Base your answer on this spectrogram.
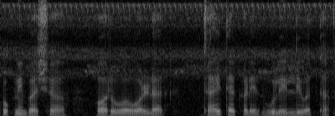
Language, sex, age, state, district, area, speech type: Goan Konkani, male, 18-30, Goa, Canacona, rural, spontaneous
